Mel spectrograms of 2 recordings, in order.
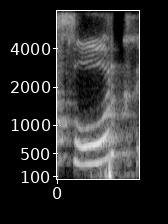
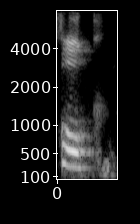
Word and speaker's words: fork: It is folk. It's not fork. It's not fork. Because R is there, you would have told that it is fork. It is not fork. It is folk. ma'am, The R is silent.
